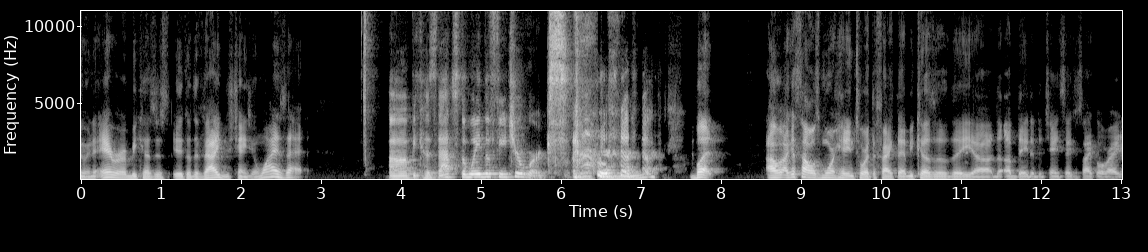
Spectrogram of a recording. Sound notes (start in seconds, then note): 6.2 laughs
